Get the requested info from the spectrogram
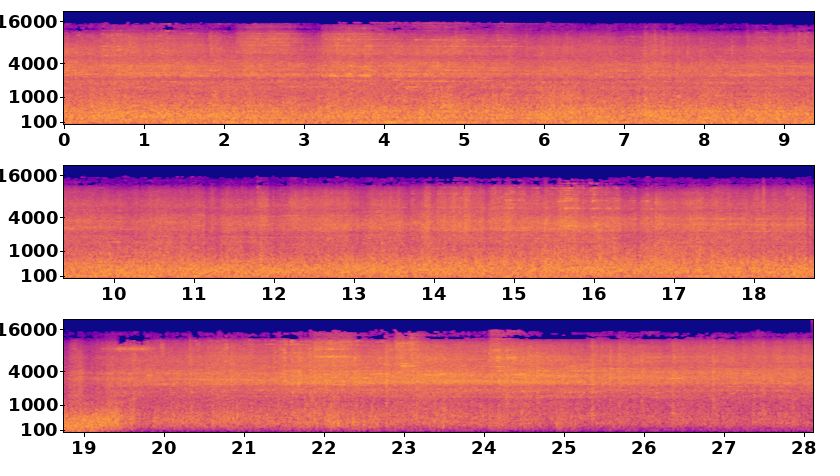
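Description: Double-stack container train rolling past: steel wheels running on the rails, with a steady clatter of the cars going by. About two-thirds of the way through, the deep low rumble cuts out suddenly and the sound becomes quieter and thinner.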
